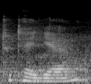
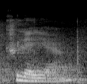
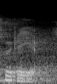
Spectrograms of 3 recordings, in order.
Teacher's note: Çünki milli mənşəri sözlərdə söz sondakı k hərfi sait gəldikdə y səsinə çevrilir. Y hərfinə və y səsinə çevrilir. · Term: k y əvəzlənməsi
